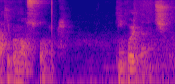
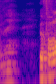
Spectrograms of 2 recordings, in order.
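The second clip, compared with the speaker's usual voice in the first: ordinary delivery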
